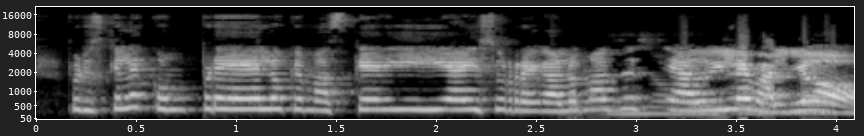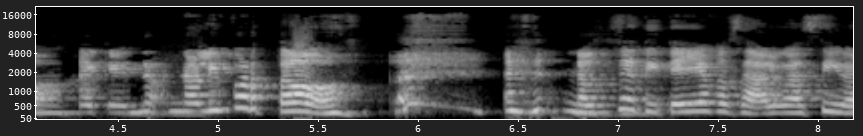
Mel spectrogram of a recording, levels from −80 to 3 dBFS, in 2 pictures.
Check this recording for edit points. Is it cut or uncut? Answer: cut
